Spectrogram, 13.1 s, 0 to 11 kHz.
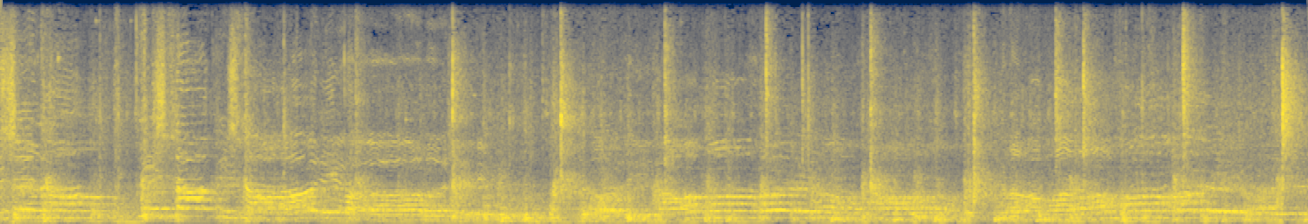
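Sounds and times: group singing in chorus: 0.0 - 13.0
sharp percussive hits: 0.0 - 13.0.

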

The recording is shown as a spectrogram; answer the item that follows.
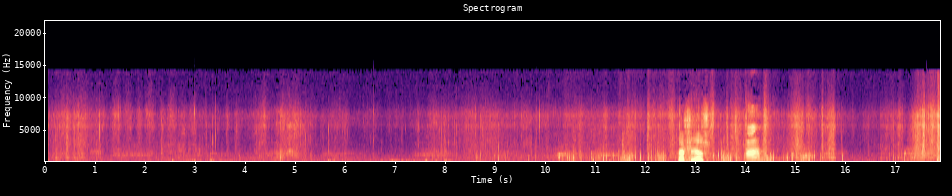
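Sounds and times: child crunching through deep snow: 0.1 - 6.1, 7.4 - 17.9.

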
